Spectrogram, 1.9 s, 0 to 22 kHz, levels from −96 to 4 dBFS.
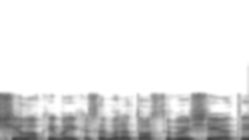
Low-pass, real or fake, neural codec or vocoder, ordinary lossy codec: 7.2 kHz; fake; codec, 16 kHz, 16 kbps, FreqCodec, larger model; MP3, 96 kbps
